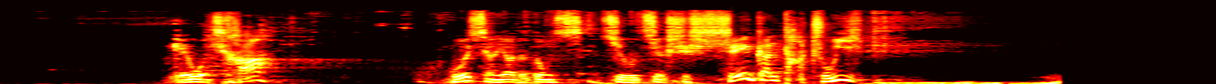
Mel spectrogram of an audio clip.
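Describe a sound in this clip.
A young man speaks in a low, firm voice close by.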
